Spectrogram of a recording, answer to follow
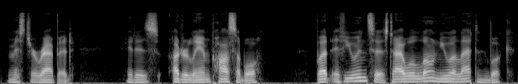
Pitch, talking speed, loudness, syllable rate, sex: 120 Hz, 195 wpm, -19 LUFS, 6.4 syllables/s, male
